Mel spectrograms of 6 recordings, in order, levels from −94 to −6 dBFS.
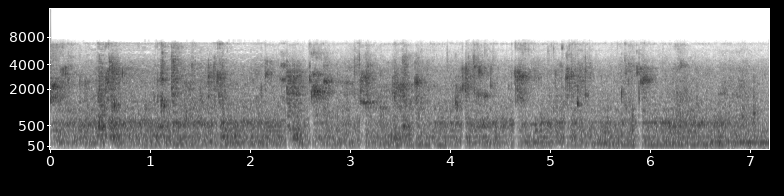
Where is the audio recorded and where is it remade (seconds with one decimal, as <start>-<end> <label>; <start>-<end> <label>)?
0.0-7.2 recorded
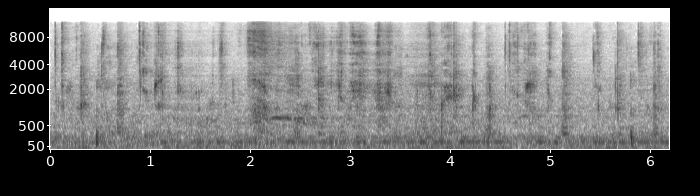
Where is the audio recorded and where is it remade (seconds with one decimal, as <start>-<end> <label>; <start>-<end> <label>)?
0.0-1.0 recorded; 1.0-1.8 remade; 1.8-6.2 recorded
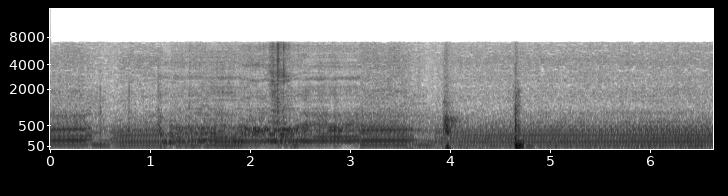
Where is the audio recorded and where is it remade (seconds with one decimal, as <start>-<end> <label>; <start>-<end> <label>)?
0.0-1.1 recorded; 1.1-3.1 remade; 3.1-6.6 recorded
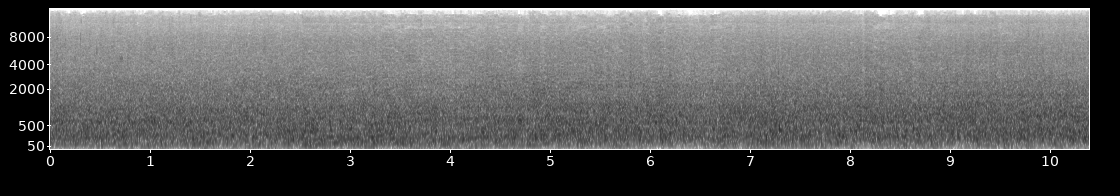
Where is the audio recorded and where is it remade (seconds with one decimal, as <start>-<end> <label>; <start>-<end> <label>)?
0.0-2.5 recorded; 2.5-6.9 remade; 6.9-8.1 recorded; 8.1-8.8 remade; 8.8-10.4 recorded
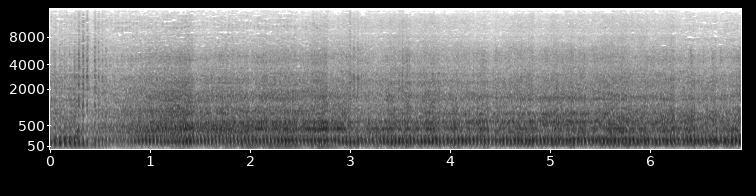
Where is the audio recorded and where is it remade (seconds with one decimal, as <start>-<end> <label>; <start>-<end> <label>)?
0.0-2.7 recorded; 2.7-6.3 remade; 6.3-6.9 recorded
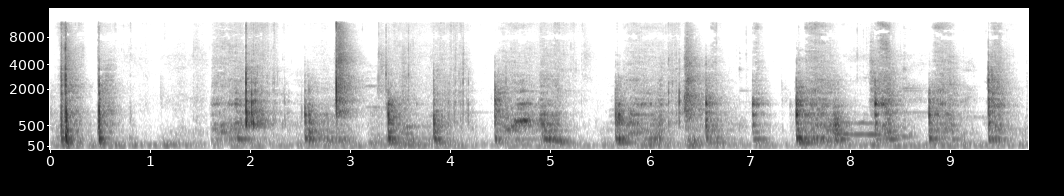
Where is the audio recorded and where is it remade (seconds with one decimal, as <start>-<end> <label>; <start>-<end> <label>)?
0.0-9.8 recorded

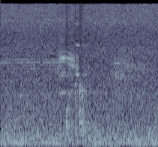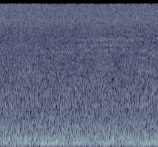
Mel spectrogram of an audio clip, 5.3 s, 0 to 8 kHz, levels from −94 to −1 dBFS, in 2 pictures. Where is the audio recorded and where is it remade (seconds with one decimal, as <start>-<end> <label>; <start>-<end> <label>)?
0.0-5.3 recorded

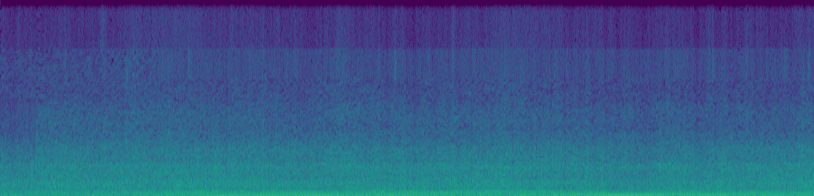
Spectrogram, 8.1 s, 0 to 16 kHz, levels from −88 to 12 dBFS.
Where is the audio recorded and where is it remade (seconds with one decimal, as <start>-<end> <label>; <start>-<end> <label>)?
0.0-4.2 recorded; 4.2-5.5 remade; 5.5-8.1 recorded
